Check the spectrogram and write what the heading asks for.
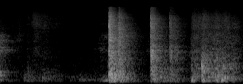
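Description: Plastic wheelie-bin lid flung open, with two loud bangs and a clatter about a second in, half a second apart.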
